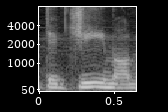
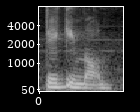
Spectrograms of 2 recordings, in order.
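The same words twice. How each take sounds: First: It has the usual English pronunciation. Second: It has a Finnish-style pronunciation. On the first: The product name is kept as it is. The speaker calls it right. "surely it should still be Digimon" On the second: The name is changed to suit another language. The speaker calls it wrong. "not Digimon"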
